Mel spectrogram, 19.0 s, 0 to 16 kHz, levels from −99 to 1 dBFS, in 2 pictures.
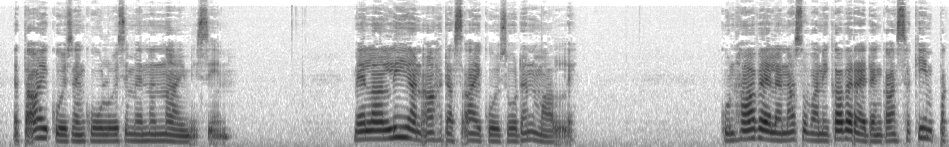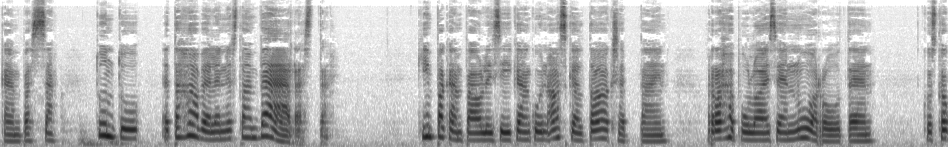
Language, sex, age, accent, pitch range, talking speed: Finnish, female, 30-49, native, 160-210 Hz, 100 wpm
